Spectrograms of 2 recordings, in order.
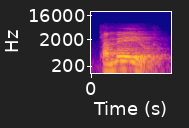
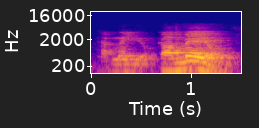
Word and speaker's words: camello: Camello. Oh, for real? Yeah, it's kind of, it's like the same thing with double L. That's it. Oh, okay. Double L-O. Camello. Okay.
